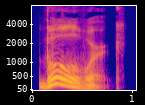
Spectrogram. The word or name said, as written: bulwark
